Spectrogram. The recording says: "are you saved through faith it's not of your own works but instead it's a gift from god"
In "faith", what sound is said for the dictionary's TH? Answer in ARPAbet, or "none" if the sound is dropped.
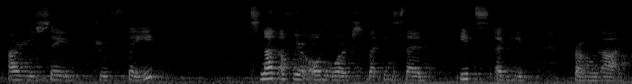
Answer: T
